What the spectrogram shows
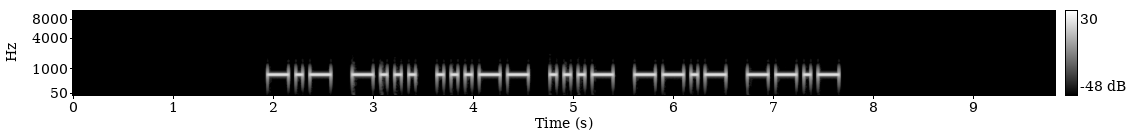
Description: Morse code, heard as a keyed tone, about 17 wpm, 700 Hz. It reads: KB3VQQ
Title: USA Call Signs - 6 Characters - 17wpm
